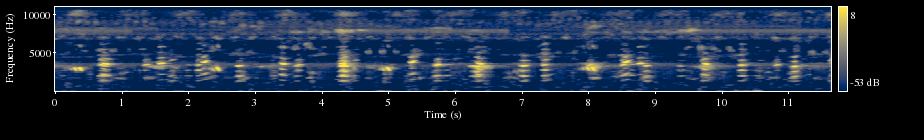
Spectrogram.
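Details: Chorus of swamp frogs before sunset in Thailand, bursts of quick clicks and short nasal calls from several frogs roughly every half second, over a continuous high hiss.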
